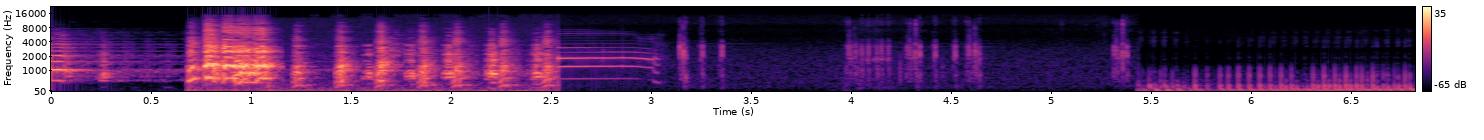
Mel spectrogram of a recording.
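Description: Hens clucking: a short pitched call, then about a second in a rapid run of loud clucks that ends in a brief drawn-out note. After that only faint clicks and a low hum remain.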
